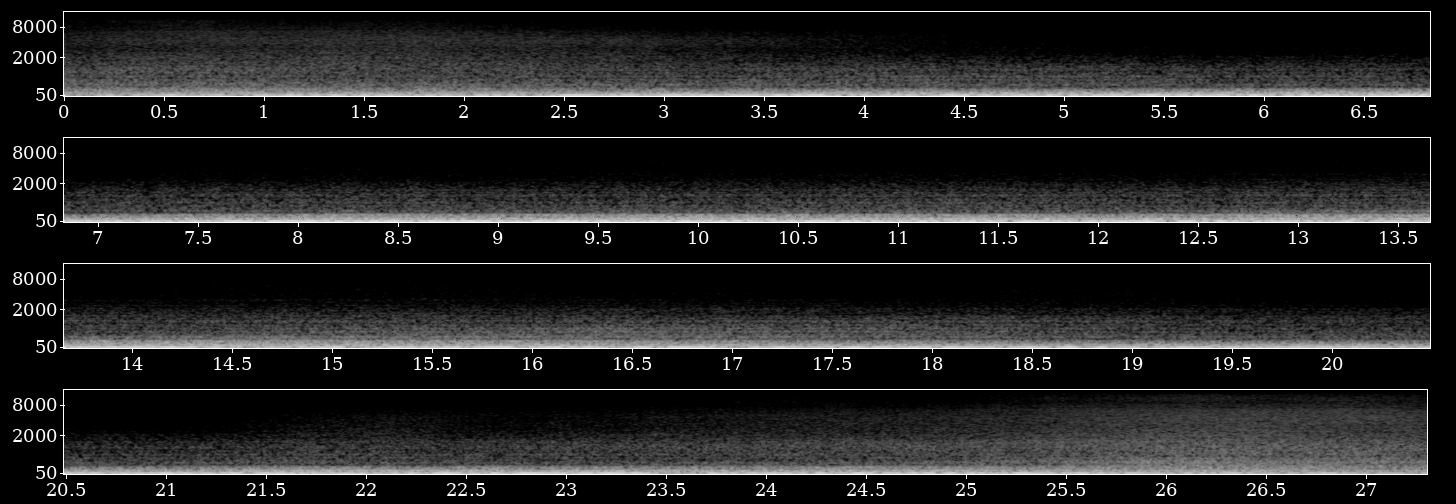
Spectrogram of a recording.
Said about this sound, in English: and it has a special property where that when the wood fibers are excited by acoustic energy, in this case it's the sound of the ocean itself, that the fibers actually vibrate. And inside, we get to listen to nature's largest violin.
